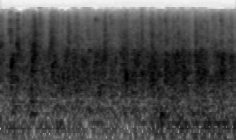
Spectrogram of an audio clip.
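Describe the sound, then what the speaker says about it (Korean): An audience at a church mothers' prayer meeting applauds to welcome a professor to the stage, a steady dense patter of clapping held at an even level throughout. "우리 교수님 나오실 때 큰 박수로 맞이해 주십시오"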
